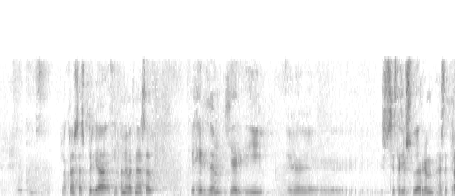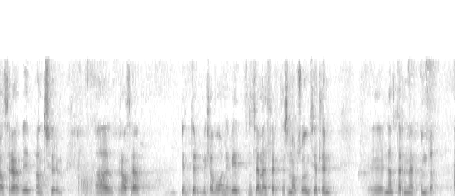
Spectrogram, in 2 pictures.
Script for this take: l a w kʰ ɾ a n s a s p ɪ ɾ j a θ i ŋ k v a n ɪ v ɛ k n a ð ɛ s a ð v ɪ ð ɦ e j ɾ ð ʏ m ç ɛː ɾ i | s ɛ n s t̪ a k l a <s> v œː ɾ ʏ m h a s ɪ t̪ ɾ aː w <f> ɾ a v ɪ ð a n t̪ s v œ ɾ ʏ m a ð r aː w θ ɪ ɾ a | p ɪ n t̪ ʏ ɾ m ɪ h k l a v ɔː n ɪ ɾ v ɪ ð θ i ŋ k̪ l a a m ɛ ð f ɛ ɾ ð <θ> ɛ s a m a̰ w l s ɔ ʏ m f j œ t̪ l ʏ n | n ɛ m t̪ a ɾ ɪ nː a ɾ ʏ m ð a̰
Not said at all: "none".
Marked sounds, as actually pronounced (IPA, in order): s, θ, θ

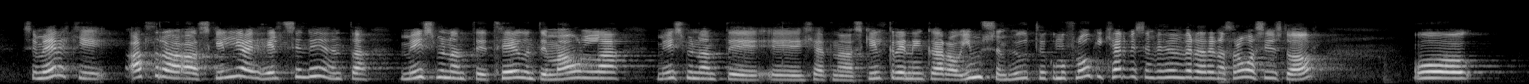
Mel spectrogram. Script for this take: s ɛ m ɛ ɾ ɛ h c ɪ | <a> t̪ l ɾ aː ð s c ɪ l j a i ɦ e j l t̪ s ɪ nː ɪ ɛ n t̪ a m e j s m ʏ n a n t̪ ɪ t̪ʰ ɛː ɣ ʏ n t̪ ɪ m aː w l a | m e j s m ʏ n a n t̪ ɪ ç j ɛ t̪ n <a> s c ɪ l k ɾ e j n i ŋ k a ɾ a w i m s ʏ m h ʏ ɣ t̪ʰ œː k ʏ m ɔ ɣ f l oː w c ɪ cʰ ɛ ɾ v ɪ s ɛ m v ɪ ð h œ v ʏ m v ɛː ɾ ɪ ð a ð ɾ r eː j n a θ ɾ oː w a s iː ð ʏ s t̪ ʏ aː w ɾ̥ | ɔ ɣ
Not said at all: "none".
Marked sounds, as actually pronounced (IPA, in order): a, a

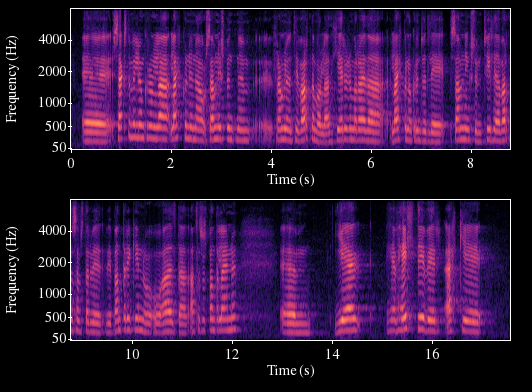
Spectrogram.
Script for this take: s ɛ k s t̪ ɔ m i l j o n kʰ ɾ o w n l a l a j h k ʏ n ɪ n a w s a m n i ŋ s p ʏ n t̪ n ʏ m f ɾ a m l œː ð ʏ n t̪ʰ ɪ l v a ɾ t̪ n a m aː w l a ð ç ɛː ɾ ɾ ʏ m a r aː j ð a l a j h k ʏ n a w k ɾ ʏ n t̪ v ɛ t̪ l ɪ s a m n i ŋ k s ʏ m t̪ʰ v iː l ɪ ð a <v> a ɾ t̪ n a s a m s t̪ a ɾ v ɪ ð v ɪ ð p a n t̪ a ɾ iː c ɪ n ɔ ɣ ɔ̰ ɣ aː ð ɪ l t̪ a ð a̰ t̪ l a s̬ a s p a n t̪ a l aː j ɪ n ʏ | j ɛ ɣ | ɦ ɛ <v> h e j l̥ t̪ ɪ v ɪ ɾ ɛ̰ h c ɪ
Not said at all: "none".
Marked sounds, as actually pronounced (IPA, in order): v, v

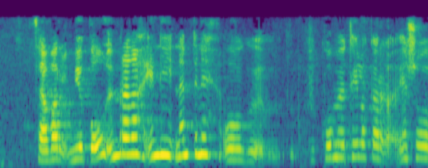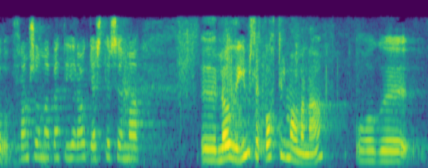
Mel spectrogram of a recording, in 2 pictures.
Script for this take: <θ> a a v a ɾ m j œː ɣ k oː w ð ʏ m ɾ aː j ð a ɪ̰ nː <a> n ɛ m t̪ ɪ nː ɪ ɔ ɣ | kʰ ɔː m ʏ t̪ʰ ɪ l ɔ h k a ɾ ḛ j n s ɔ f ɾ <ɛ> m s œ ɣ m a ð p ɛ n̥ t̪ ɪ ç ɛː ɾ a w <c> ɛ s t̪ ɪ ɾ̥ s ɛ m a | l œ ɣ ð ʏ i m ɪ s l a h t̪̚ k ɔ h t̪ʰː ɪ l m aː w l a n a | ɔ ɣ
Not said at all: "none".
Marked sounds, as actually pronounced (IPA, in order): θ, i, a, c

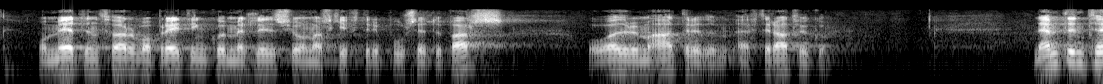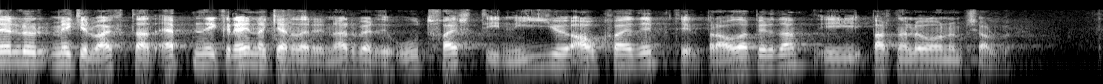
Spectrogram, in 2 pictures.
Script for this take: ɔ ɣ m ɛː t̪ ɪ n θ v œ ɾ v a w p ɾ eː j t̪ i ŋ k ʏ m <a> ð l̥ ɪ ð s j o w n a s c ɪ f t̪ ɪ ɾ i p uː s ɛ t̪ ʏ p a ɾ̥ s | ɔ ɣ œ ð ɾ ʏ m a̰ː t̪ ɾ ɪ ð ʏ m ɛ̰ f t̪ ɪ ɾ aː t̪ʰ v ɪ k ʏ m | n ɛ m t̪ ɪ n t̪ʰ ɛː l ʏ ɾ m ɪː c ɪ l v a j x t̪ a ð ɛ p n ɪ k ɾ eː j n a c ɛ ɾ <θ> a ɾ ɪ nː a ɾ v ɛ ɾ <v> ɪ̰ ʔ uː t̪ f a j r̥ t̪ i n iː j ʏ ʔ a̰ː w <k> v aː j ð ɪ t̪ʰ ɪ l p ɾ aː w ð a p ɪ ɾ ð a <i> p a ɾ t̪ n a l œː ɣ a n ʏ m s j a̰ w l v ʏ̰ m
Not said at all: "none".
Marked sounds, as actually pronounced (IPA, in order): ɛ, ð, ð, kʰ, i

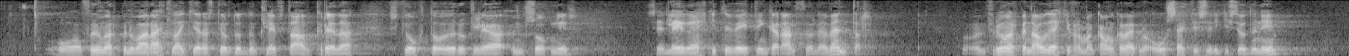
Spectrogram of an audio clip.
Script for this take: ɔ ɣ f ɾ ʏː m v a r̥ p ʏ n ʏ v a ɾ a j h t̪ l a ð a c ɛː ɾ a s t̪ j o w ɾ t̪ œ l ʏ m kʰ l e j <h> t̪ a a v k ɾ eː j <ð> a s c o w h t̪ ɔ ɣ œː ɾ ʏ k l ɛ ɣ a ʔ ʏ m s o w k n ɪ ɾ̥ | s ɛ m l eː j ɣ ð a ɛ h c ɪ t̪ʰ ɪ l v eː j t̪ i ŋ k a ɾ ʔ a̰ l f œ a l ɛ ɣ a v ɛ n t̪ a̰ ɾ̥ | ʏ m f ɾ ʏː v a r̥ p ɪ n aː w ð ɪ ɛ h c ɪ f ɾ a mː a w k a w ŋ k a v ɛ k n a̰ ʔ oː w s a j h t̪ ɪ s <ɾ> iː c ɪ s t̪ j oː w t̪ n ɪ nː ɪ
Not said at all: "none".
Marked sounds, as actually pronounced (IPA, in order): f, ð, ɾ

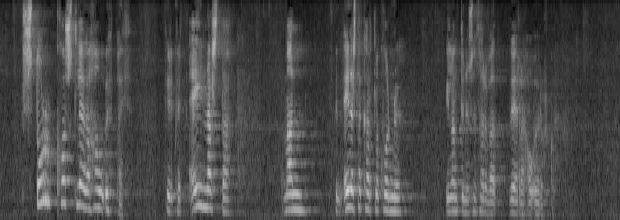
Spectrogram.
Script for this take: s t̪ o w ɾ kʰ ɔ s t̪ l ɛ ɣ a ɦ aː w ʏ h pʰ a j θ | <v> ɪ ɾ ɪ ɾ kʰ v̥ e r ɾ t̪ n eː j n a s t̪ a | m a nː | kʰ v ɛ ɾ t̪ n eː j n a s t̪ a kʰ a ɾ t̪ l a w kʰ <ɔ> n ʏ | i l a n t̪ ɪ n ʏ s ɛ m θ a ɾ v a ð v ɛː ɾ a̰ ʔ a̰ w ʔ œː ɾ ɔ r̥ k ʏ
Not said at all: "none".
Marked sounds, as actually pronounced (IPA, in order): f, ɔː

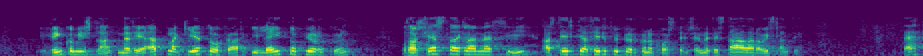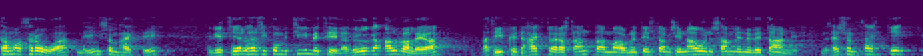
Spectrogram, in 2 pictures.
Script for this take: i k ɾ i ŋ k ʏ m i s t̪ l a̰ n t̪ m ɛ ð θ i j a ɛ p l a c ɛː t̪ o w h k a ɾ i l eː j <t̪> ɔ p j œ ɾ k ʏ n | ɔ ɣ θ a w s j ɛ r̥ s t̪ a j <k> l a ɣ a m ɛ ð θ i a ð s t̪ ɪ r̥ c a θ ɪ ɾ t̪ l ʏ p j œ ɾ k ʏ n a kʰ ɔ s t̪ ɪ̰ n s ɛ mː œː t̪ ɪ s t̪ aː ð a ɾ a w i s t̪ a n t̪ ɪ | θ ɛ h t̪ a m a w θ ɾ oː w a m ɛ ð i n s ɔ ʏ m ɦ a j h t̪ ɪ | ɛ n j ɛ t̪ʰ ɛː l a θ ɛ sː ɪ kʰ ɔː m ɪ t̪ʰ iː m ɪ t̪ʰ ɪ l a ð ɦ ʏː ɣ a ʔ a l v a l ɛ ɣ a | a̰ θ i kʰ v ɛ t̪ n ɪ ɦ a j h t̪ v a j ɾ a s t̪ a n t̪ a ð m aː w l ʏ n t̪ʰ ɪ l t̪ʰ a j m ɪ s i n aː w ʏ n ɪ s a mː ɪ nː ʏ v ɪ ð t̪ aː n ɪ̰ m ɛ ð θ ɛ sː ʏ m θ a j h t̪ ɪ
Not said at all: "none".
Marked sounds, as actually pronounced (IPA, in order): t̪, k

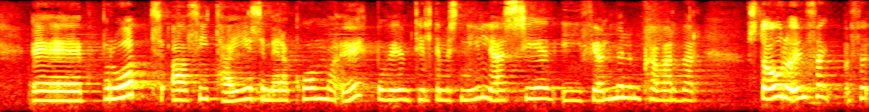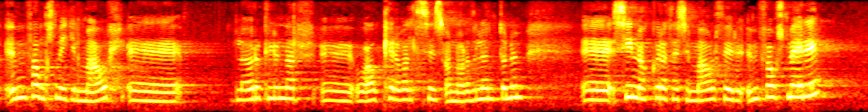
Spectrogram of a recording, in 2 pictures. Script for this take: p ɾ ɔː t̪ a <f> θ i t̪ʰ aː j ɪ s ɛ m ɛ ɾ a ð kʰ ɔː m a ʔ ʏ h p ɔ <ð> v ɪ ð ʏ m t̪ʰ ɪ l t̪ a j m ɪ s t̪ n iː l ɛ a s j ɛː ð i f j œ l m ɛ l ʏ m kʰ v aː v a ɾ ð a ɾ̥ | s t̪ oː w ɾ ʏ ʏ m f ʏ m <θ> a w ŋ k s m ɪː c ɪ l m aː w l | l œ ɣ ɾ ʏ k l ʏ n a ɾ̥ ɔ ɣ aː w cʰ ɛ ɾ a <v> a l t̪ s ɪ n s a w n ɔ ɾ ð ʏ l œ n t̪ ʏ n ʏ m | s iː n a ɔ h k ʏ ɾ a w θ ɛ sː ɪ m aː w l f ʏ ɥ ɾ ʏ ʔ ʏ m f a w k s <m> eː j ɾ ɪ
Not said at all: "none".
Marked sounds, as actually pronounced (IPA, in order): v, ɣ, f, v, m

